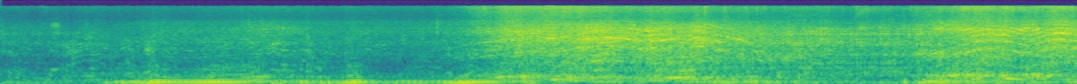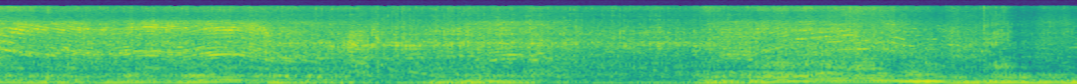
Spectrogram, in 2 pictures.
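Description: An off-road vehicle's engine revs hard, rising and falling in bursts.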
